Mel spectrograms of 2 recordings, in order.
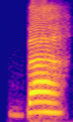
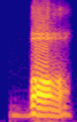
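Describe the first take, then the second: First: The consonant and vowel sound light and thin. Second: The consonant and vowel sound heavy and full. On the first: The speaker calls it right. "It sounds very light" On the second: The speaker calls it wrong. "which would be heavy, and that would be incorrect"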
